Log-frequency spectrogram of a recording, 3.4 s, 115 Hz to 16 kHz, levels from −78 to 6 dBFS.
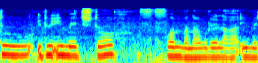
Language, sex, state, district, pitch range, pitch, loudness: Nagamese, female, Nagaland, Dimapur, 190-225 Hz, 210 Hz, -13 LUFS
